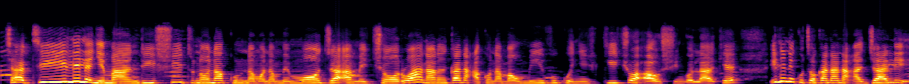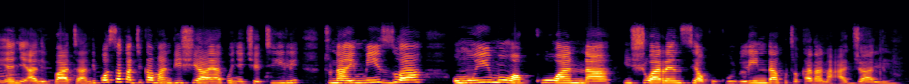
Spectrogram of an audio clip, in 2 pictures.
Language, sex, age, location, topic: Swahili, female, 18-24, Kisumu, finance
